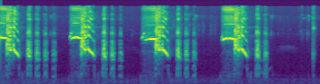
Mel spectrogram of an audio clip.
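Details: Wild partridge in India, calling loudly: phrases come about once a second, each opening with a high whistled note that slides downward, then a quick run of harsh, clipped notes. The pattern repeats four times, with clear gaps between phrases.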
